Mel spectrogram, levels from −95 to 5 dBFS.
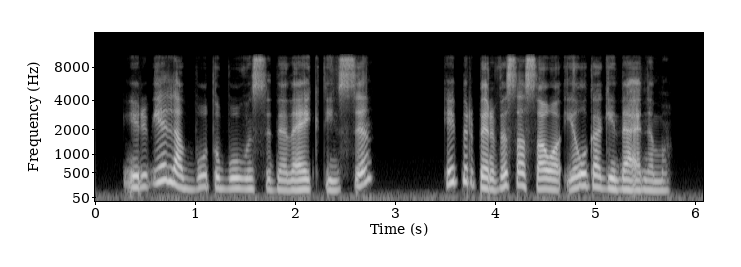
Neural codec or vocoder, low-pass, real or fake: autoencoder, 22.05 kHz, a latent of 192 numbers a frame, VITS, trained on many speakers; 9.9 kHz; fake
